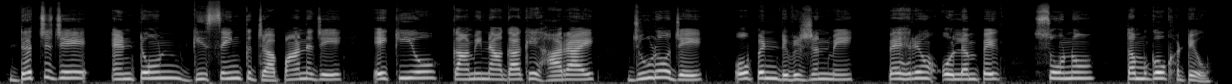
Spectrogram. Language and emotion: Sindhi, neutral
